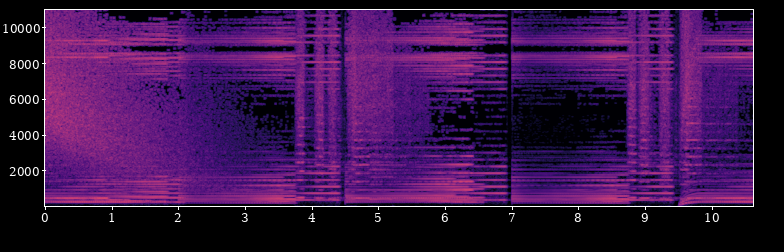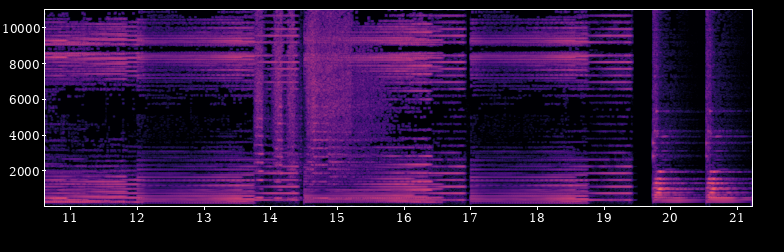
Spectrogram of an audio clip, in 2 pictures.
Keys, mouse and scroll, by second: 0.4 f, 0.9 click, 1.3 ctrl+z, 1.9 scroll up 3, 2.1-3.9 drag, 4.2 middle click, 4.6 ctrl+z, 5.2 click, 5.9-7.0 middle drag, 7.0 click, 7.3 ctrl+shift+right click, 8.1 f, 8.4 click, 10.2 middle click, 10.7 click, 11.7 middle click, 12.1 click, 12.8 middle click, 13.3 alt+shift+right click, 13.7 middle click, 13.9 shift+right click, 14.1 click, 15.3 middle click, 15.8 click, 16.3 middle click, 16.5 click, 17.3 middle click, 17.5 click, 18.1 middle click, 18.5 shift+f, 18.9 click, 19.5 middle click, 19.8 click, 20.6 middle click, 21.1 click.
